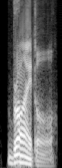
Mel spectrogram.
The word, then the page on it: bridal: British English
